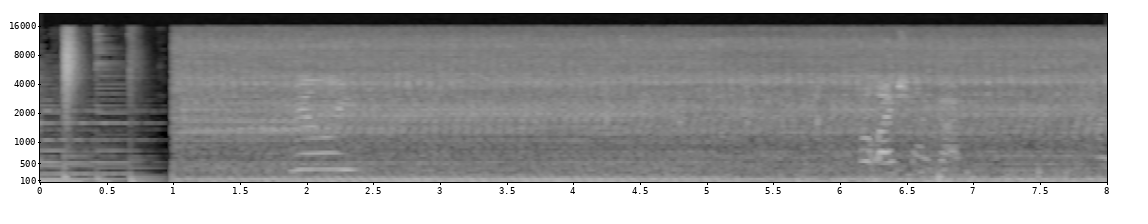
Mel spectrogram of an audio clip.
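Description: A brief snatch of guitar music that cuts off about a second in, then a Toyota Land Cruiser 45 series engine running steadily as it drives, heard from inside the cab.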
